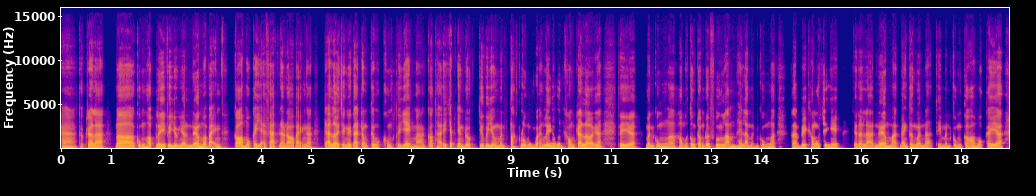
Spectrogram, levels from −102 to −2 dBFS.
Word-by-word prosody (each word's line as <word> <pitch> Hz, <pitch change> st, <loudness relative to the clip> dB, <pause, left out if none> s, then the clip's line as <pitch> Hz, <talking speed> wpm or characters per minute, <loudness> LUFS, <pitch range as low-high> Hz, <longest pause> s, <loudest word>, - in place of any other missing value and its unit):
À, 115 Hz, -2 st, -1 dB
thực 115 Hz, -, -8 dB
ra 130 Hz, -1 st, +3 dB
là 110 Hz, -3 st, +2 dB, 0.2 s
nó 140 Hz, -1 st, +5 dB
cũng 135 Hz, +3 st, -1 dB
hợp 150 Hz, -, 0 dB
lý, 145 Hz, +7 st, +4 dB
ví 170 Hz, -1 st, +3 dB
dụ 125 Hz, -5 st, +2 dB
như 120 Hz, +1 st, 0 dB
là 115 Hz, -, +2 dB
nếu 125 Hz, +8 st, +3 dB
mà 175 Hz, -2 st, +4 dB
bạn 110 Hz, 0 st, +1 dB, 0.3 s
có 140 Hz, +3 st, +5 dB
một 165 Hz, -, +1 dB
cái 150 Hz, -2 st, 0 dB
giải 120 Hz, 0 st, -1 dB
pháp 155 Hz, +2 st, -1 dB
nào 115 Hz, -3 st, 0 dB
đó 120 Hz, +6 st, +1 dB
bạn, 115 Hz, -5 st, -3 dB
à, 110 Hz, -, -2 dB, 0.2 s
trả -, -, +4 dB
lời 145 Hz, 0 st, +4 dB
cho 135 Hz, -, -2 dB
người 120 Hz, -3 st, +1 dB
ta 120 Hz, +2 st, +2 dB
trong 125 Hz, 0 st, -2 dB
cái 150 Hz, +5 st, -1 dB
một 150 Hz, -1 st, -3 dB
khung 130 Hz, -2 st, -5 dB
thời 115 Hz, -3 st, -3 dB
gian 125 Hz, +1 st, +2 dB
mà 105 Hz, -3 st, -3 dB
có 135 Hz, +8 st, -3 dB
thể 125 Hz, -2 st, -3 dB
chấp 175 Hz, +4 st, -1 dB
nhận 110 Hz, -2 st, +1 dB
được, 110 Hz, -1 st, -3 dB
chứ 160 Hz, -, 0 dB
ví 165 Hz, 0 st, +2 dB
dụ 115 Hz, -6 st, +2 dB
mình 110 Hz, -2 st, -1 dB
tắt 165 Hz, 0 st, -3 dB
luôn, 130 Hz, -2 st, +1 dB
mình 110 Hz, -3 st, -3 dB
quản 105 Hz, +7 st, -1 dB
lý 150 Hz, +4 st, +3 dB
mà 175 Hz, -, +2 dB
mình 110 Hz, -, -1 dB
không 145 Hz, +6 st, -1 dB
trả 120 Hz, 0 st, +4 dB
lời 130 Hz, -3 st, +2 dB
á 160 Hz, +1 st, 0 dB, 0.4 s
thì, 125 Hz, -2 st, +3 dB
à, 120 Hz, 0 st, +1 dB, 0.2 s
mình 125 Hz, -2 st, +1 dB
cũng, 160 Hz, +7 st, 0 dB
ơ, 145 Hz, -1 st, 0 dB
hổng 125 Hz, +1 st, -3 dB
có 170 Hz, -, -2 dB
tôn 150 Hz, -2 st, +1 dB
trọng 115 Hz, +2 st, 0 dB
đối 160 Hz, -, +2 dB
phương 145 Hz, -4 st, 0 dB
lắm 145 Hz, +8 st, +2 dB
hay 185 Hz, -8 st, +1 dB
là 115 Hz, -3 st, -1 dB
mình 110 Hz, 0 st, -6 dB
cũng, 125 Hz, +9 st, -3 dB
ơ, 140 Hz, -, -2 dB, 0.3 s
làm 115 Hz, -3 st, -2 dB
việc 110 Hz, -1 st, -2 dB
hông 125 Hz, 0 st, 0 dB
có 140 Hz, -, +1 dB
chuyên 130 Hz, -1 st, -2 dB
nghiệp. 110 Hz, -3 st, -1 dB, 0.3 s
Cho -, -, -1 dB
nên 125 Hz, 0 st, -1 dB
là 105 Hz, -2 st, 0 dB
nếu 130 Hz, +7 st, +3 dB
mà 165 Hz, -4 st, +1 dB
bản 135 Hz, -, -1 dB
thân 145 Hz, -5 st, -1 dB
mình 110 Hz, -3 st, 0 dB
á, 135 Hz, -, -2 dB, 0.2 s
thì 125 Hz, -, -2 dB
mình 110 Hz, -1 st, -2 dB
cũng 110 Hz, +5 st, -5 dB
có 155 Hz, +4 st, 0 dB
một 165 Hz, -, -1 dB
cái, 145 Hz, 0 st, +1 dB
a, 125 Hz, -1 st, +2 dB
125 Hz, 300 wpm, -22 LUFS, 115-145 Hz, 0.4 s, nó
